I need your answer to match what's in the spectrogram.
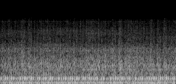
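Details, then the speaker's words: Kawasaki KLR650 single that suddenly lost power on the highway: idles fine but chugs low and flat, refusing to rev past about 2-3k except sometimes when slipping the clutch. Owner hopes carb, fears mechanical; unconfirmed. "there's definitely some fuel getting there because it's still running it idles fine but when you rev it up above like two or three sometimes it'll go up there"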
